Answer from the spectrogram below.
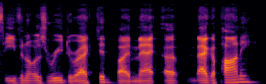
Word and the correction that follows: Mangiapani: What how do you pronounce his name? Mangiapani. Mangiapani. Mangiapani.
